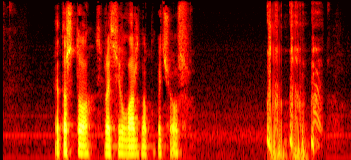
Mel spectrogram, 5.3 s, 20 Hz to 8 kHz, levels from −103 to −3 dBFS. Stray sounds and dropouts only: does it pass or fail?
fail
